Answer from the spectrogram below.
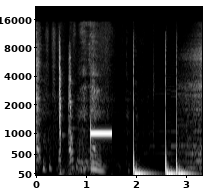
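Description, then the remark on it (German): A single short, steady electronic alarm beep sounds for under half a second, preceded by brief murmured vocal sounds and followed by two heavy, booming thuds. “Schenk mir noch eine kleiner Alarm vorne dran.”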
